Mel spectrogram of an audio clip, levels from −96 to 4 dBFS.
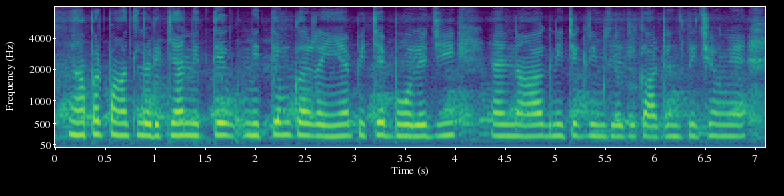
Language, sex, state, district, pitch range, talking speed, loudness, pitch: Hindi, female, Uttar Pradesh, Muzaffarnagar, 240-260 Hz, 170 wpm, -17 LUFS, 250 Hz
